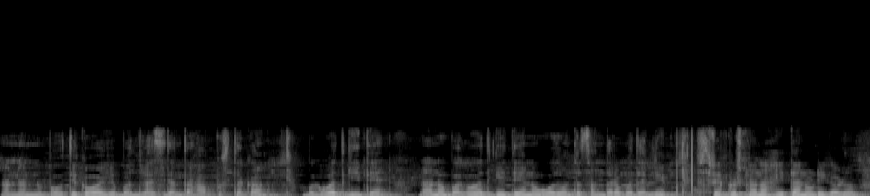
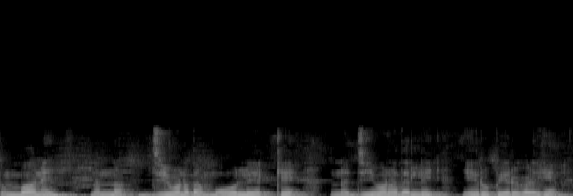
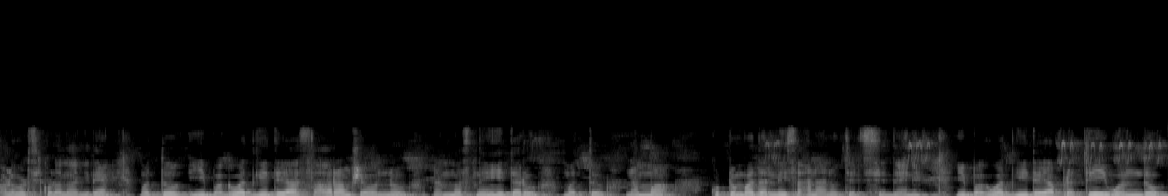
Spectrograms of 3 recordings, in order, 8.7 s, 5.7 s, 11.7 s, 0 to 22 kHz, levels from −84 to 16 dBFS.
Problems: constant background noise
